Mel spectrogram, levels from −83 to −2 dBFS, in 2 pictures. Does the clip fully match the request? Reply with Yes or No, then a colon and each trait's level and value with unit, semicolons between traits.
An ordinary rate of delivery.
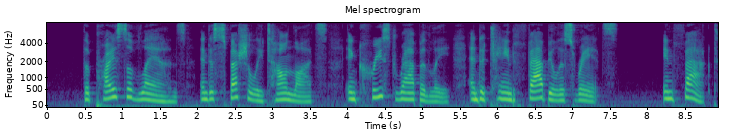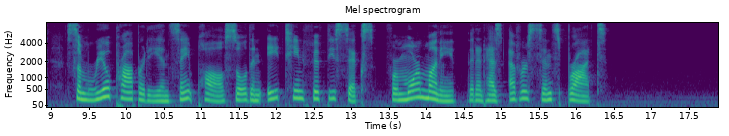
No: slow, 115 wpm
